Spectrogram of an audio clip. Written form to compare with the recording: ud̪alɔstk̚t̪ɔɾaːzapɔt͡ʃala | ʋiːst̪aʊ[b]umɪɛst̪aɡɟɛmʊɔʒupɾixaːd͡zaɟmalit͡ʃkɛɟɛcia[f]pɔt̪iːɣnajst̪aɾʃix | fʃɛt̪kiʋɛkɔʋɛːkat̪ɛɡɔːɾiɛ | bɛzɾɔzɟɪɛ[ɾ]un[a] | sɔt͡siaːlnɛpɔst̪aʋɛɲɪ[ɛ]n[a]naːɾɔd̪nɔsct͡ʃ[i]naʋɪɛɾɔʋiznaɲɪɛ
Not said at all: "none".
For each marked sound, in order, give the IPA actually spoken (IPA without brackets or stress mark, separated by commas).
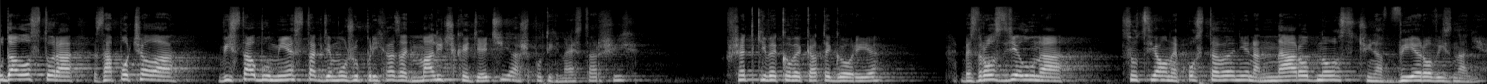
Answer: b, ʃ, l, a, ɛ, a, i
